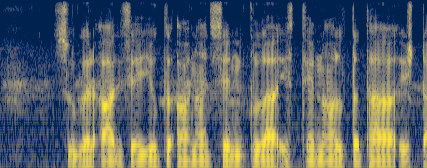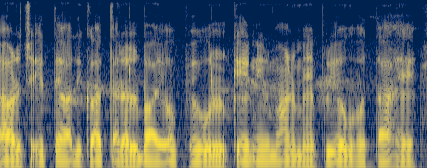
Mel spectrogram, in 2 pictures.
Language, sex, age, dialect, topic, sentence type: Hindi, male, 18-24, Awadhi Bundeli, agriculture, statement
